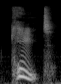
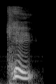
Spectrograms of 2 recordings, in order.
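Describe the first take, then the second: First: Said in the usual way. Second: "Kate" with no final T; dropped T. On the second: Shown as a demonstration. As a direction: end "Kate" on a glottal stop, Kay'. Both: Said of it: "The letter T does not get pronounced".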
